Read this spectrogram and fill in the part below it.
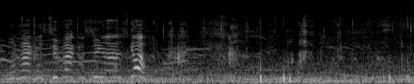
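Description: Footsteps run across artificial turf.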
